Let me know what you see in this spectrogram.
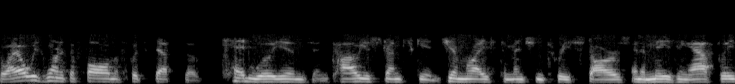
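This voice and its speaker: In a Boston accent, a man speaks at a medium pitch. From Boston, Massachusetts. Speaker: podcast host. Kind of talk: interview. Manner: casual.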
